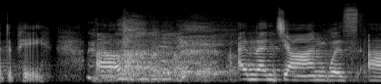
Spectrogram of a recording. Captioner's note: audience laughing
